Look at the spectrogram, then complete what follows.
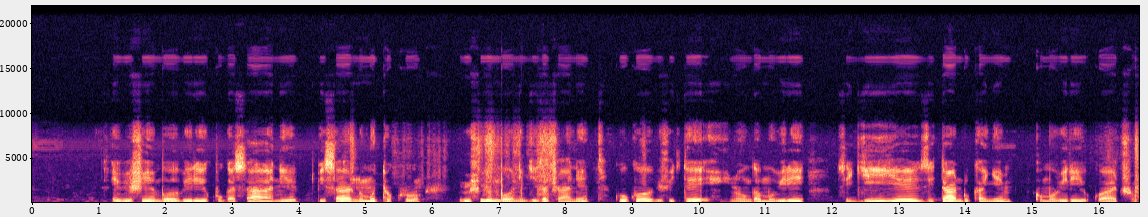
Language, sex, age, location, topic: Kinyarwanda, male, 50+, Musanze, agriculture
